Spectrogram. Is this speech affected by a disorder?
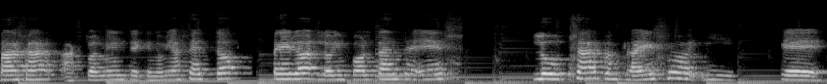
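Yes: Down syndrome; from birth.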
